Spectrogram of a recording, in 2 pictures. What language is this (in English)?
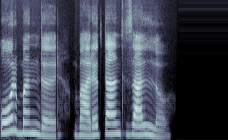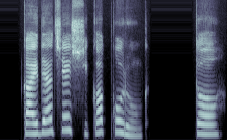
Konkani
